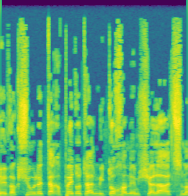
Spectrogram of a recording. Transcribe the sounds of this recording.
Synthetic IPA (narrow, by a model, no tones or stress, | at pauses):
eevakʃule̞taʁpe̞do̞t̪anmito̞χhame̞mʃalaːt͡sma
